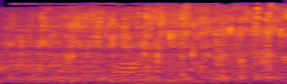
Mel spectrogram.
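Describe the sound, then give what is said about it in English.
A waiter pours two broths into a yin-yang-style hot pot, a steady, continuous splashing gush of liquid that holds an even level throughout, with faint restaurant murmur behind it. “Soon, a waiter who gives his name as Tomato comes to pour the two broths in a yin-yang-style pot.”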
